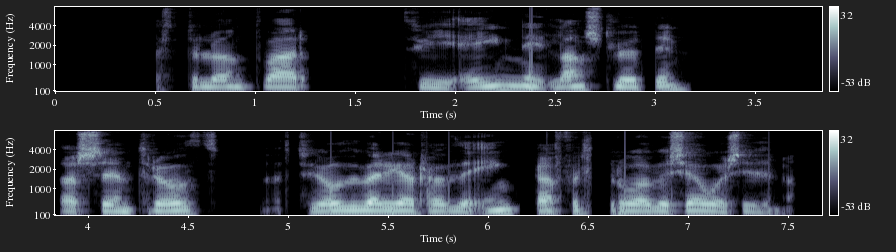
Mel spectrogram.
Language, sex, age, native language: Icelandic, male, 50-59, Icelandic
